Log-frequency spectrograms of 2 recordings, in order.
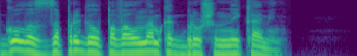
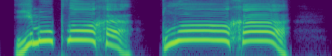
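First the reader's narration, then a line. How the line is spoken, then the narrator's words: Hysterical screaming woman. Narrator (Russian): Истерично проорала женщина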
